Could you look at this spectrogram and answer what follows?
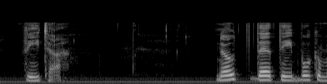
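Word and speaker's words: βήτα: But modern-day Greeks actually pronounce it with a V as in victory sound, Vita.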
